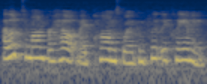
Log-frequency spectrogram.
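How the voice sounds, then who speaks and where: Expressive woman reading aloud in echoey room. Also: on the high side, fairly quick, lo-fi sound. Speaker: audiobook-style reader. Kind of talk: expressive read-aloud of a first-person children's spooky novel. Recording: roomy echo, faint background noise.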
